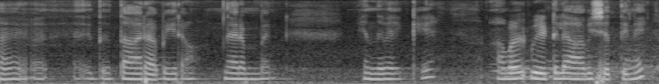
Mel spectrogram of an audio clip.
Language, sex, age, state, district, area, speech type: Malayalam, female, 30-45, Kerala, Kasaragod, rural, spontaneous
